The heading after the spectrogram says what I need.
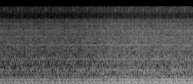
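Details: Engine idling after replacing the drive belt, which had snapped due to a seized idler pulley, plus new pulleys; steady, even idle hum with a faint mid tone, no knocks or rattles, rising gently; running smoothly.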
